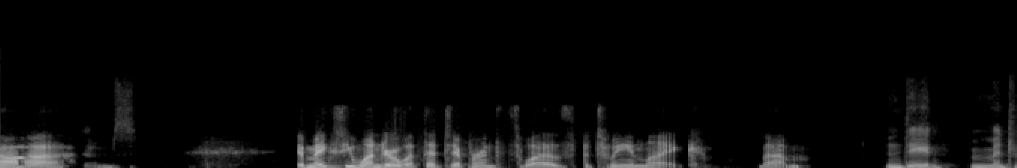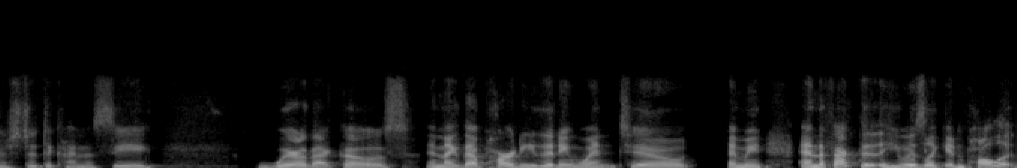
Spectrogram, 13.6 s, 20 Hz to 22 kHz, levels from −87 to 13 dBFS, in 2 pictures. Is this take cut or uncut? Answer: cut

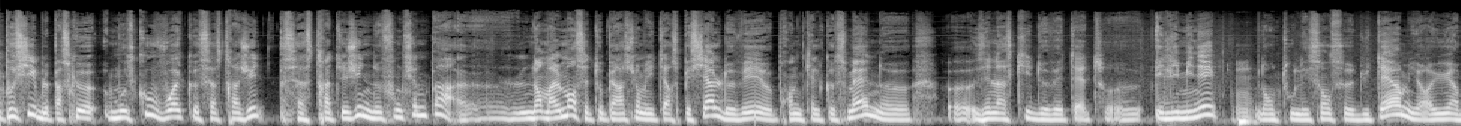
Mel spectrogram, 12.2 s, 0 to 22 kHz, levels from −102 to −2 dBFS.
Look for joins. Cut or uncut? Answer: uncut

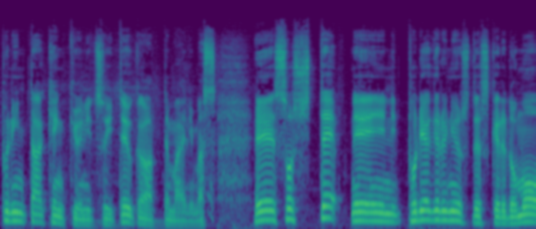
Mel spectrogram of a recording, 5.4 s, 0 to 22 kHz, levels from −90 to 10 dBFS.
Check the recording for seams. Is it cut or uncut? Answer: uncut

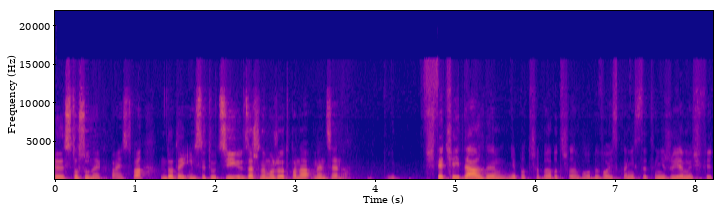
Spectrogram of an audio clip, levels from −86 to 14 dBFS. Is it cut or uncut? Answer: cut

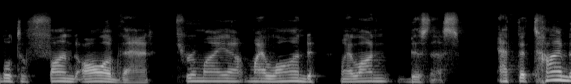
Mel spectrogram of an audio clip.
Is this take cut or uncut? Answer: uncut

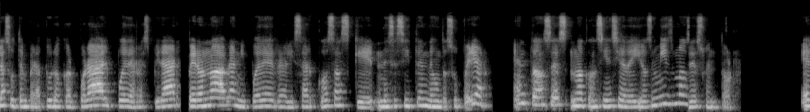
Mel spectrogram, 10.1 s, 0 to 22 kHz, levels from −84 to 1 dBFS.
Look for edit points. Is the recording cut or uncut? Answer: cut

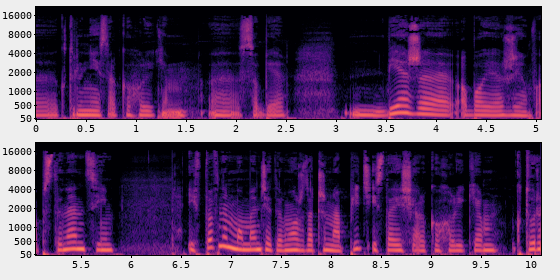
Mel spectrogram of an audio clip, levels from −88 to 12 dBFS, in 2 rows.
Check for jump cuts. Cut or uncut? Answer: uncut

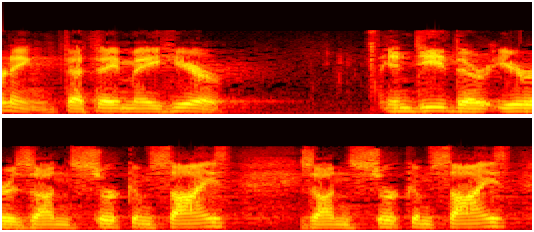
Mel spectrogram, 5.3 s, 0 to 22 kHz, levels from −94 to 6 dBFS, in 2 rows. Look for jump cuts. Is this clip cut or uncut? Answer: cut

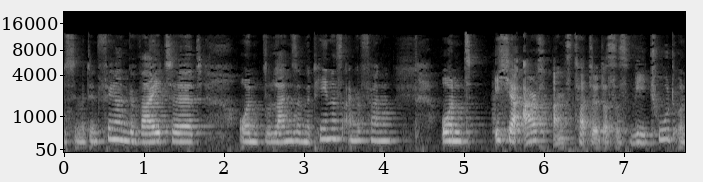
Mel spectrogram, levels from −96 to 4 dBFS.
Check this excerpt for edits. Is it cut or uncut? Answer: cut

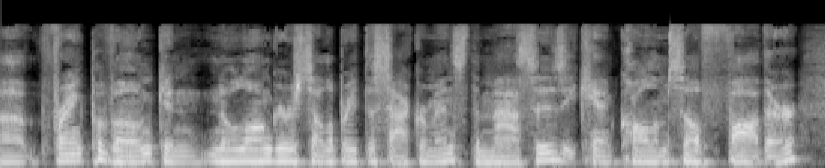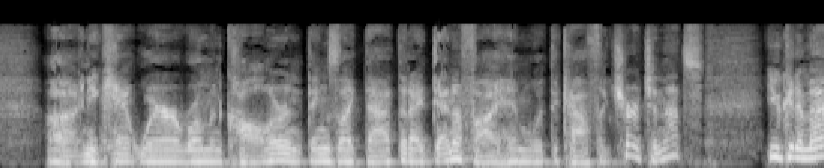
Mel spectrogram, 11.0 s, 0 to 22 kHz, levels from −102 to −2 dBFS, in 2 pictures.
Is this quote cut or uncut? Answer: uncut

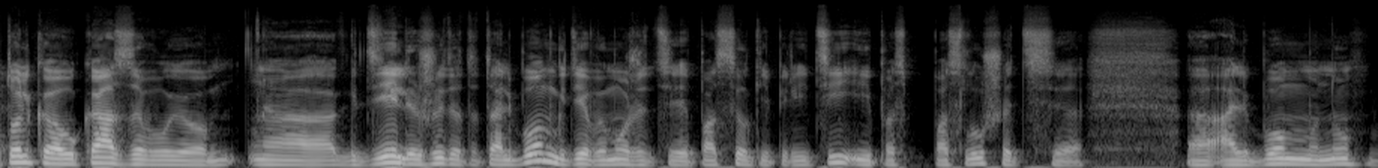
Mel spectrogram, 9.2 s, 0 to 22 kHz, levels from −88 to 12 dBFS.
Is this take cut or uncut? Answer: uncut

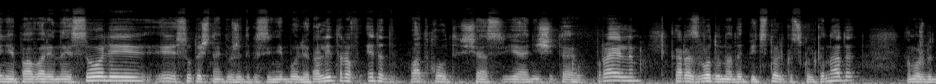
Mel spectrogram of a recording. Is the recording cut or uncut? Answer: cut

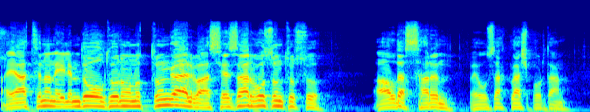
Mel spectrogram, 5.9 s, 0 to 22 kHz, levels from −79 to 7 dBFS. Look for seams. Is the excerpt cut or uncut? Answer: cut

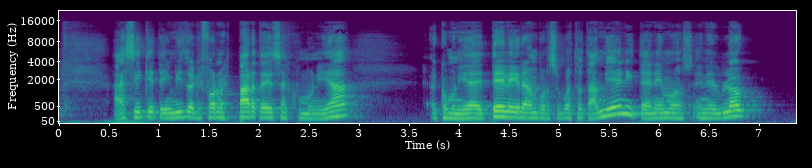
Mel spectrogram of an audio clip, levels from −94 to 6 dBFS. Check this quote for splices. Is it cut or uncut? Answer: uncut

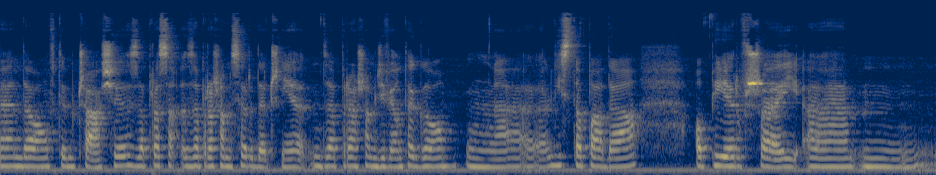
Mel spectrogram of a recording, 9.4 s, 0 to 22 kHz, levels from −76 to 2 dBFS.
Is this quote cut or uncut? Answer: uncut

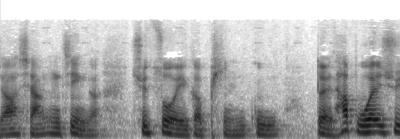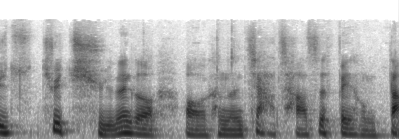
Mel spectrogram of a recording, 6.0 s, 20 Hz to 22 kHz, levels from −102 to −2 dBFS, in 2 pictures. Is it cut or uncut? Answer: uncut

